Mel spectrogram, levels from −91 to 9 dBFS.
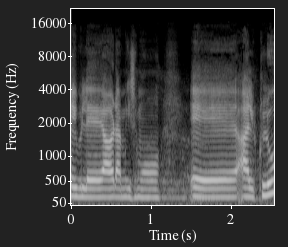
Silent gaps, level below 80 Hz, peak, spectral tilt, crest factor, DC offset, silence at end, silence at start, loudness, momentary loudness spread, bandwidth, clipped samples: none; -56 dBFS; -4 dBFS; -6 dB/octave; 16 dB; under 0.1%; 0 s; 0 s; -20 LUFS; 8 LU; 12 kHz; under 0.1%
